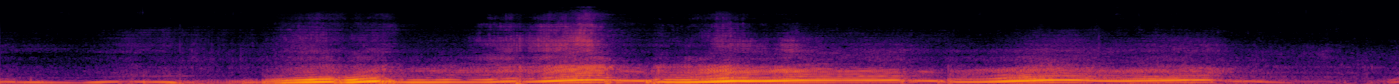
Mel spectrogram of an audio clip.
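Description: Rally car engine revving hard, its pitch climbing and dropping again and again through gear changes as it slows for a tight turn and accelerates away. It fades out near the end.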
